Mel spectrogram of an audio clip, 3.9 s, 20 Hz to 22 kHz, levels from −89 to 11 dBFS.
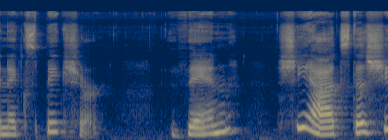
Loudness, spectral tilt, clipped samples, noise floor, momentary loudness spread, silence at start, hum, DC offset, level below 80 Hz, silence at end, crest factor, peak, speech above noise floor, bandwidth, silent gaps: -24 LUFS; -2.5 dB/octave; under 0.1%; -61 dBFS; 13 LU; 0 s; none; under 0.1%; -72 dBFS; 0 s; 18 dB; -8 dBFS; 36 dB; 16 kHz; none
